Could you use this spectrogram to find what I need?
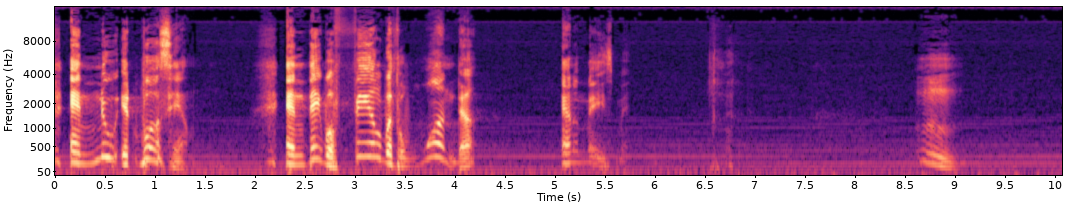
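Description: A man preaches with animation into a microphone, in a room with a slight echo.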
